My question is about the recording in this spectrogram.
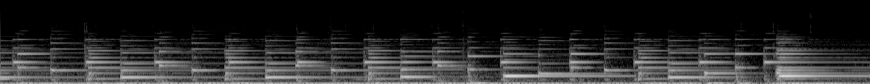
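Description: Piano duet in which a beginner plays a simple, repeating melody over a lower accompaniment, with steady, evenly spaced notes throughout.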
